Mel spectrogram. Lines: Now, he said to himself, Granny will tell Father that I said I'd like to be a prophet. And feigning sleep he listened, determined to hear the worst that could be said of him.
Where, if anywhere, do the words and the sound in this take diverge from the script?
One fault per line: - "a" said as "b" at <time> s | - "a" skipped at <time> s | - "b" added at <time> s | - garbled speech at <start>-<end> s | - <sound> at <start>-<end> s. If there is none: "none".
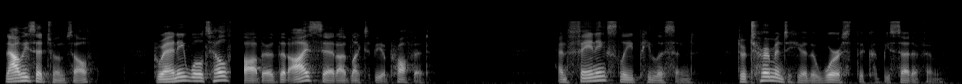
- dropout at 2.3-2.4 s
